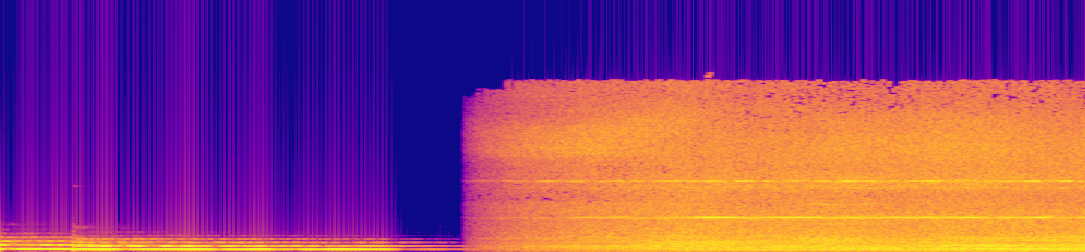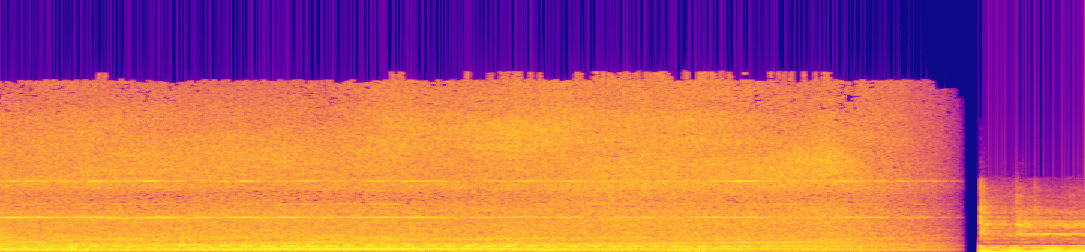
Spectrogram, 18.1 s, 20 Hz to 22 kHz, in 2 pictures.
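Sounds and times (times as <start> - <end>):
motor hum: 4.0 - 17.0
pressure washer jet hissing: 4.0 - 17.0.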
